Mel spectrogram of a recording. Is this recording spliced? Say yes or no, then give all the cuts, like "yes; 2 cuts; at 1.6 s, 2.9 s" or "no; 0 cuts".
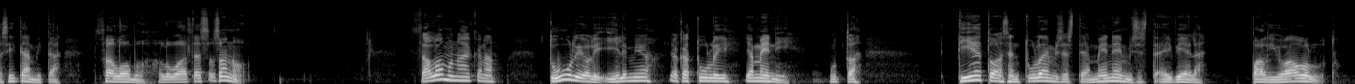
no; 0 cuts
